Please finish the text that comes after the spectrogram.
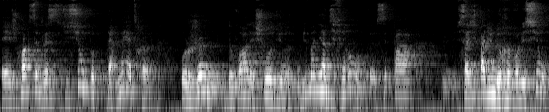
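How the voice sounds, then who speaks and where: In a conversational interview, a male essayist from Belgium speaks at moderate speed with a slightly high, warm voice and lively intonation. His delivery is earnest and halting, full of restarted phrases, and the mic picks him up from a distance in a reverberant hall.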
